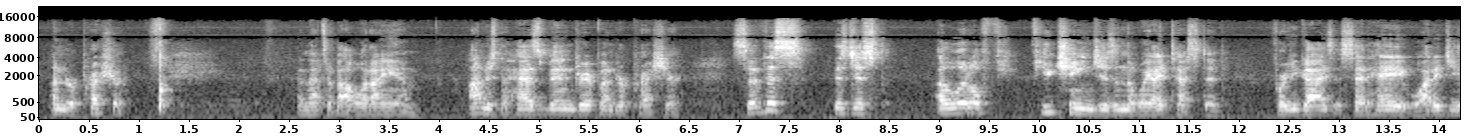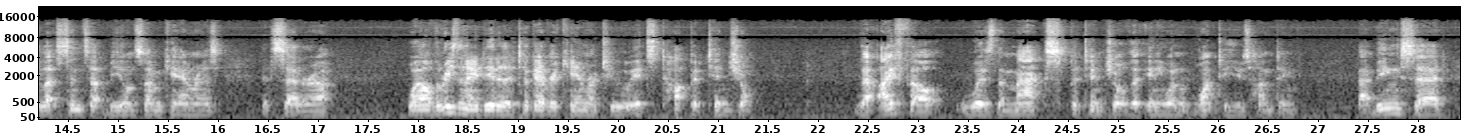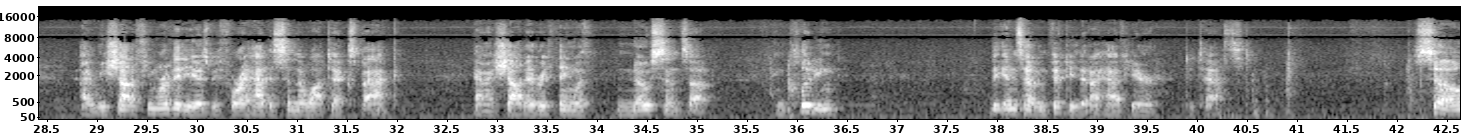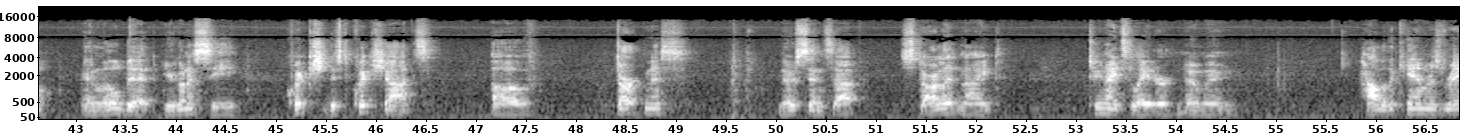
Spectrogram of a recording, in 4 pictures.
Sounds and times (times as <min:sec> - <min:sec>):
Speech: 0:00.0 - 0:17.2, 0:17.9 - 0:21.4, 0:22.4 - 0:26.8, 0:27.4 - 0:32.1, 0:32.8 - 0:37.1, 0:37.9 - 0:40.6, 0:42.1 - 0:49.2, 0:50.0 - 0:54.7, 0:55.7 - 0:56.8.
